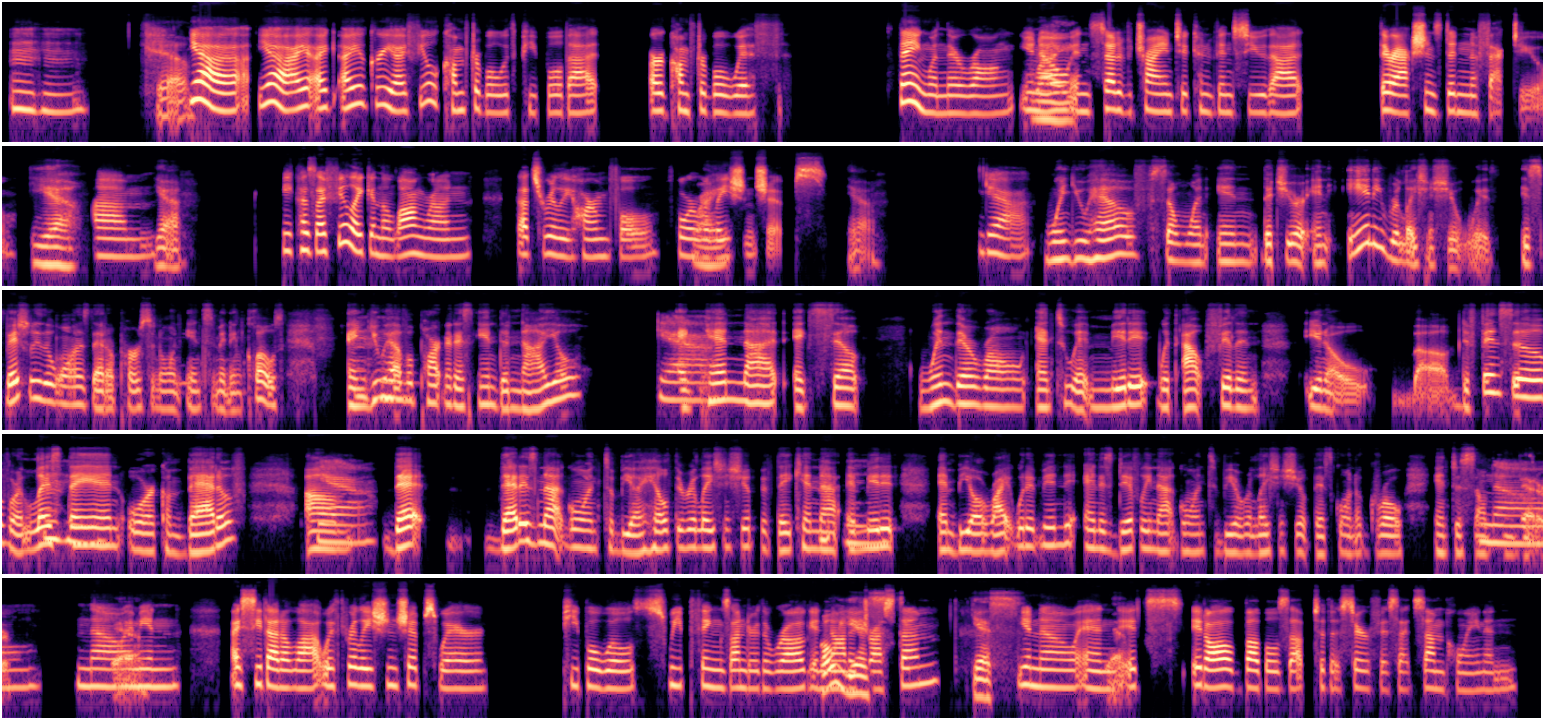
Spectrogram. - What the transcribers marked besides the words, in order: other background noise; tapping; stressed: "any"; drawn out: "No"
- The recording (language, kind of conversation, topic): English, unstructured, Why do people find it hard to admit they're wrong?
